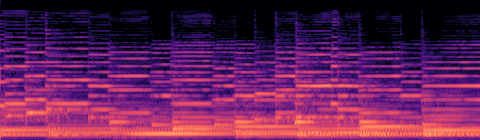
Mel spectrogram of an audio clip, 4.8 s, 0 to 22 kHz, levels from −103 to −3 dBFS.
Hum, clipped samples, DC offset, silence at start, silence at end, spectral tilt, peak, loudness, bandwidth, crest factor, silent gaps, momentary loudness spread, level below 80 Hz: none; under 0.1%; under 0.1%; 0 s; 0 s; -7 dB/octave; -14 dBFS; -30 LUFS; 9.4 kHz; 14 dB; none; 5 LU; -78 dBFS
